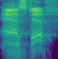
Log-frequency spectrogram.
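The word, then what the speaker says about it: ASDF: to talk about uh the advanced science data format which we pronounce as asiff and to just give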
